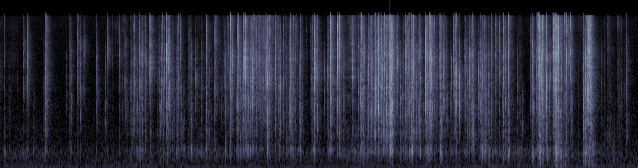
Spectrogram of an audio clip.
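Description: A Sleeping Beauty dress pin on a pink cardboard card inside a clear plastic bag is turned over while fingertips and nails crinkle the plastic. The result is bright, dry crinkling in rapid short bursts, thickening into a denser, louder stretch through the middle and flaring again near the end.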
